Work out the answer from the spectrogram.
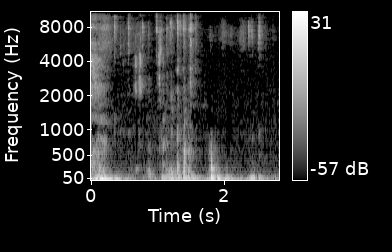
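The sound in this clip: Typing on a computer keyboard, with fast, irregular clicking keystrokes running steadily throughout at a moderate level, with no talking.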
